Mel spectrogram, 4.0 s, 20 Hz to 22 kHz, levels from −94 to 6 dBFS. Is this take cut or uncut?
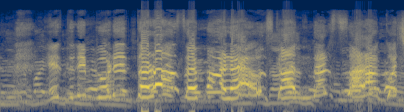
uncut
